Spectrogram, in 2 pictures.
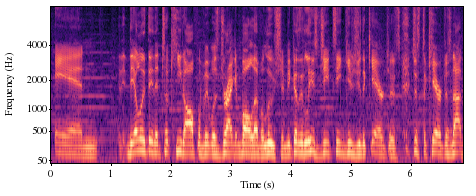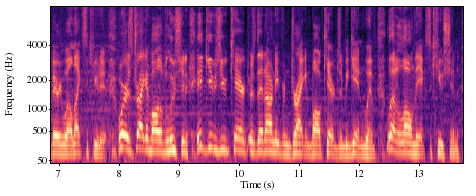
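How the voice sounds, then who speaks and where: A man's voice: medium pitch, fast talker, soft background music. A man in his thirties hosting a gaming livestream, chatting casually and explaining his opinions at length. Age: 30s. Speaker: streamer and host of a live gaming show. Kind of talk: casual livestream chat answering viewer questions.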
